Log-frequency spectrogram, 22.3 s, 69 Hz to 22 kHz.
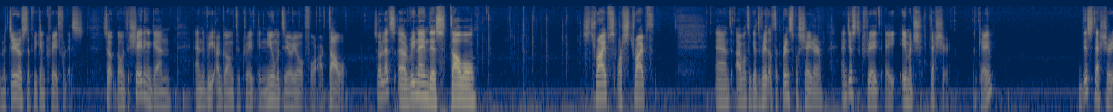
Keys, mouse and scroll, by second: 2.5 click, 3.9 scroll up 2, 4.2 right click, 5.1 drag, 14.6 click, 16.0 Delete, 22.1 click.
